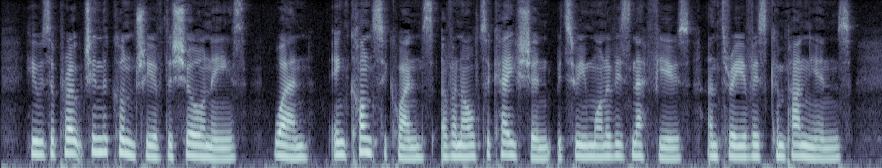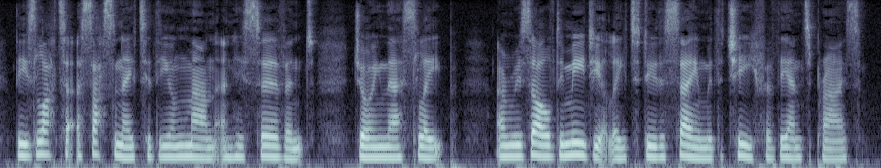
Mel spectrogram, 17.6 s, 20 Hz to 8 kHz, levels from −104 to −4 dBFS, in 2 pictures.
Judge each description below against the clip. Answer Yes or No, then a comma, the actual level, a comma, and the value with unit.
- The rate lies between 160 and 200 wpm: Yes, average, 165 wpm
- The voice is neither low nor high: Yes, medium, 155 Hz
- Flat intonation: Yes, narrow, 2.3 semitones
